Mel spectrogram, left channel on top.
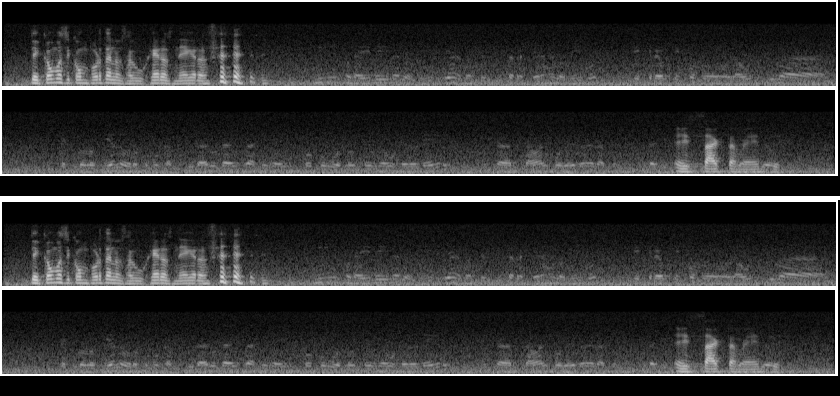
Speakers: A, in the centre; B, on the right.
A: de cómo se comportan los agujeros negros. <laughs>
B: Sí, por ahí leí la noticia, no sé si te refieres a lo mismo, que creo que como la última tecnología logró como capturar una imagen ahí un poco borrosa de un agujero negro y se adaptaba al modelo de la película que hicieron
A: Exactamente.
B: en investigación.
